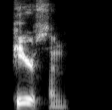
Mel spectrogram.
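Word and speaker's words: Pierson: Pearson. – It's just Pearson? – Just Pearson. – It's spelled just weird? – Yeah.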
